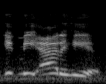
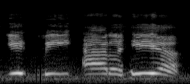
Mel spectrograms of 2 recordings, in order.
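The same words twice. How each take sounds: First: Much higher, softer mock plea; mock squeal. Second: Much higher, slow drawn-out plea; mock squeal. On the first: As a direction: squeak it out in fright. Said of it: "She said". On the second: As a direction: stretch the squeal for laughs.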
